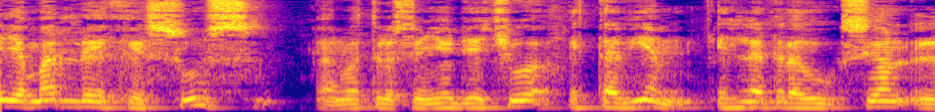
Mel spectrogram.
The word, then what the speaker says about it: Yeshua: el nombre como corresponde, porque su nombre es Yeshua, no Jesús. Jesús es la traducción de su nombre, pero no es la pronunciación correcta de su nombre.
